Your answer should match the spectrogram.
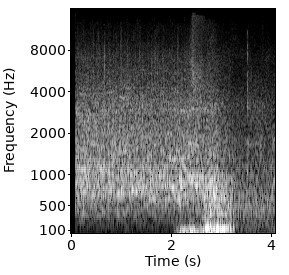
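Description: Crowd noise from a large baseball stadium crowd: a steady murmur of many voices. A deeper rumble joins at about two seconds in, and a single sharp click comes near the end.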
